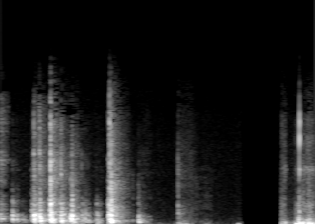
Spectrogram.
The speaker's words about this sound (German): Mal eben hier das Ladekabel einstecken.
